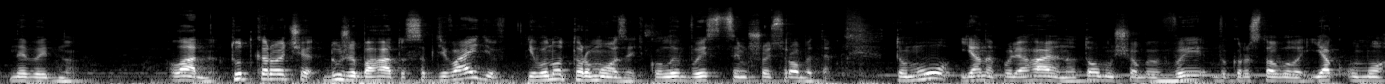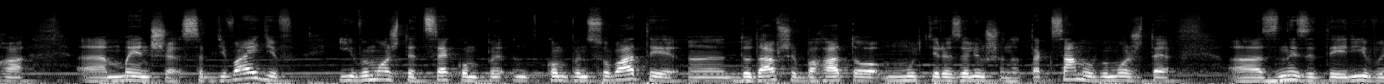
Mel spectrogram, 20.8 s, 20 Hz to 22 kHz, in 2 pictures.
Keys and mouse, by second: 0.8 Tab, 1.5 middle click, 3.7 shift+middle click, 5.8 click, 7.2 middle click, 8.6 Tab, 8.9 middle click, 12.6 Tab, 18.2 shift+middle click.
